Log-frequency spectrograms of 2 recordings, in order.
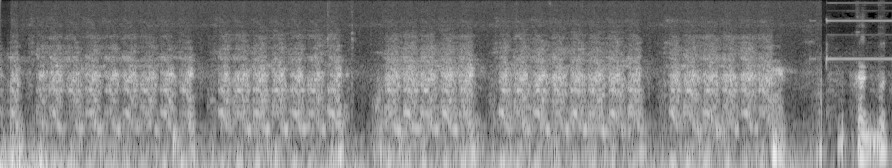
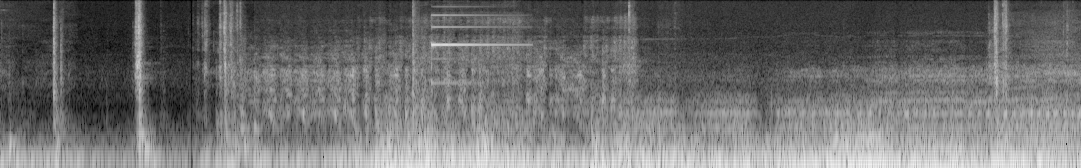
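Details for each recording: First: VW Passat being cranked from its own weak battery in freezing weather after preheating: slow, labouring starter churn with uneven beats that never catches; starting current too weak. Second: VW Passat in frost, with a frozen exhaust pipe, started after needing more cranking current than the booster gave: a cranking burst catches into a steady low rumble that holds even; the engine runs normally.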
